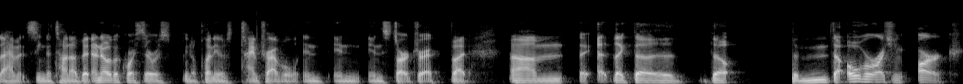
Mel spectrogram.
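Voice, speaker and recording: A man co-hosting a podcast, explaining things casually in a halting way, repeating words as he forms thoughts. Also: low voice, a bit bright, dry recording, dull audio. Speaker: podcast co-host.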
